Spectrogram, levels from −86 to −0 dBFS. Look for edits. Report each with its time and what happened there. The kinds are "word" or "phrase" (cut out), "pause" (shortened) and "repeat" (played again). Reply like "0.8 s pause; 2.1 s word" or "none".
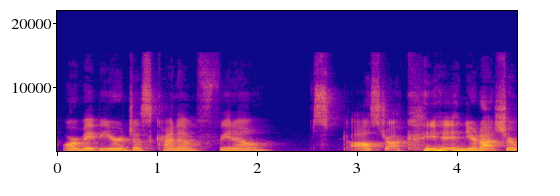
none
